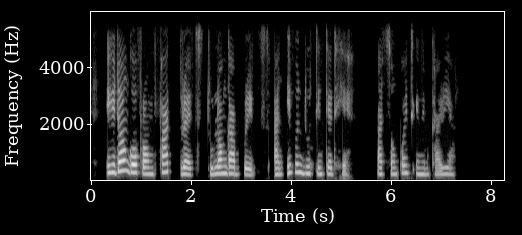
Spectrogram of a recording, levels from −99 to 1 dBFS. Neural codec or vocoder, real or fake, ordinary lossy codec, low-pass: none; real; none; 5.4 kHz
